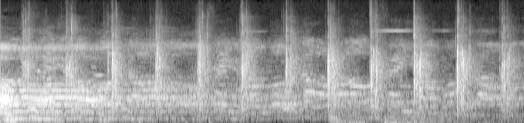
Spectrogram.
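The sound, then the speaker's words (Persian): A crowd at a devotional gathering chanting for Imam Husayn claps hands in a steady, even beat, with many loud claps under continuous massed voices. “باید دست بزن.”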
